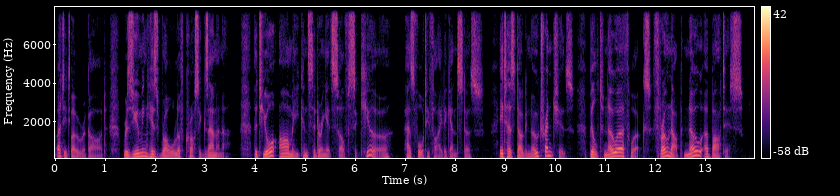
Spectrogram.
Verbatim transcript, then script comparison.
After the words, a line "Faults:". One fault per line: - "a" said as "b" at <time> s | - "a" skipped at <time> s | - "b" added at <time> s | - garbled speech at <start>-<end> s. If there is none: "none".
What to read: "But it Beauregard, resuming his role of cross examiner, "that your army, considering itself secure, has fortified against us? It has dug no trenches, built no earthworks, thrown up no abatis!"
"But it Beauregard, resuming his role of cross examiner, "that your army, considering itself secure, has fortified against us? It has dug no trenches, built no earthworks, thrown up no abatis!"
Faults:
none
